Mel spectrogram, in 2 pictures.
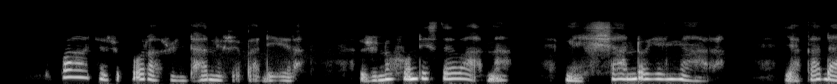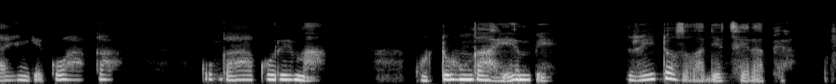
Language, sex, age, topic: Ndau, female, 36-49, education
